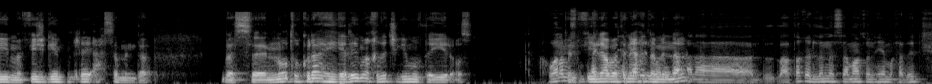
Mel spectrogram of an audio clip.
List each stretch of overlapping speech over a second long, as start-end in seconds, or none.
5.6-7.0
